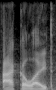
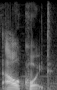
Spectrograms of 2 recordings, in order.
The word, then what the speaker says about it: acolyte: are said one was i read the word acolyte as alcoit i don't know why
